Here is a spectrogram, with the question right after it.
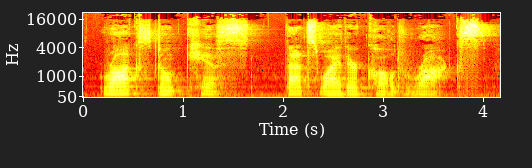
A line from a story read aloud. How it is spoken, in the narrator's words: murmured, as if in self-pity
